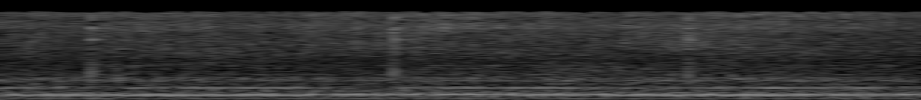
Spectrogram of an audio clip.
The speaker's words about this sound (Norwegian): Når han har stekt like lenge på begge sider, den er fortsatt rå, men det man gjør da, det er å tilsette litt smør.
